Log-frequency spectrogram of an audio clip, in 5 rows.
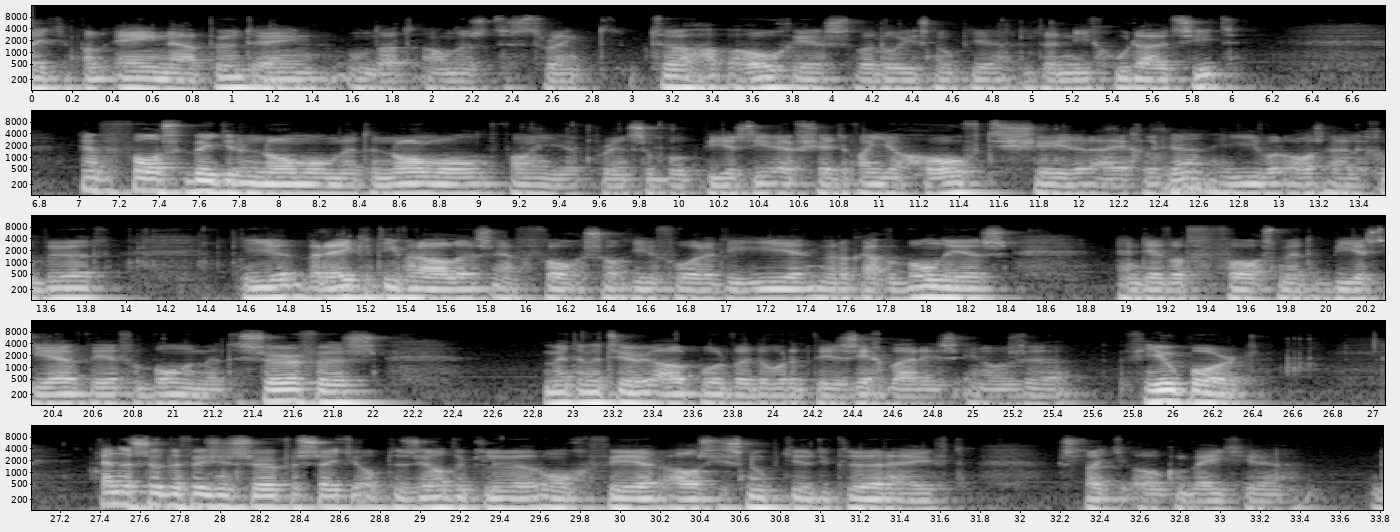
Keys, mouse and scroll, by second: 4.3 middle click, 9.3 middle click, 9.7 middle click, 14.1 middle click, 23.0 click, 27.4 middle click.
